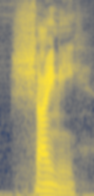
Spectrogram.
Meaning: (adjective) 1. Reflecting light 2. Emitting light 3. Excellent; remarkable 4. Bright; luminous; clear; unclouded; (noun) 1. Anything that glitters; a trinket 2. A desirable collectible 3. A deskworker
- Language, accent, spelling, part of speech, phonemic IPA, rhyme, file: English, US, shiny, adjective / noun, /ˈʃaɪ.ni/, -aɪni, En-us-shiny.ogg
